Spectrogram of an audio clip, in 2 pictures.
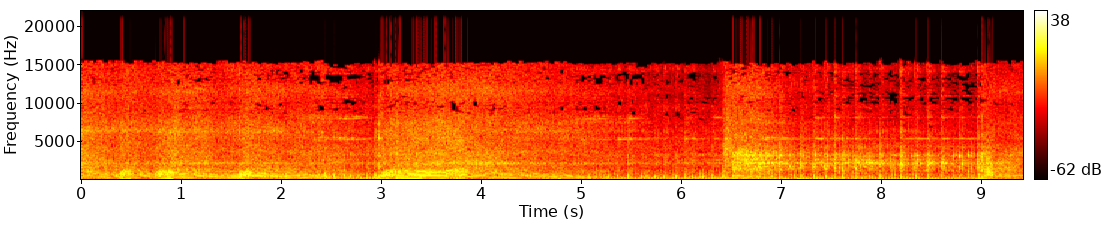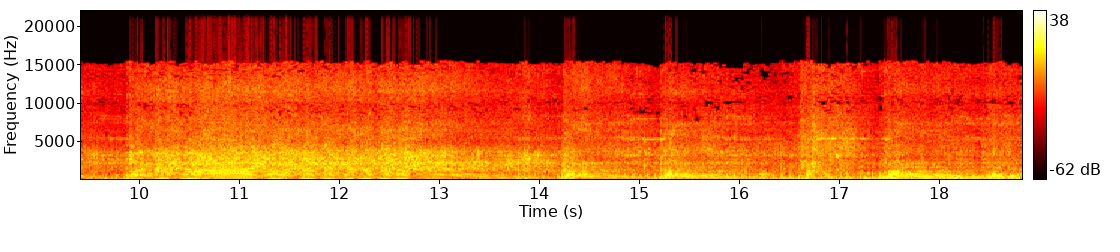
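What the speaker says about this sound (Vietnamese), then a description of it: "Hàng bên đây thì cưa bớt cái phần đọt mà" Chainsaw cutting back the top branches of a tall Sao tree in the Mekong Delta, engine revving up and down in repeated bursts, loud and close, with no talking.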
